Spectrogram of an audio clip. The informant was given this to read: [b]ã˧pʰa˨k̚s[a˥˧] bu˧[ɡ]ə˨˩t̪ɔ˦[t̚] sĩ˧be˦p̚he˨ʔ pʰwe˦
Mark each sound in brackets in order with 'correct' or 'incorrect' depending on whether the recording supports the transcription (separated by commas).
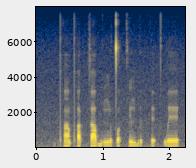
incorrect, incorrect, incorrect, correct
